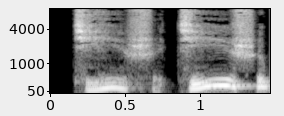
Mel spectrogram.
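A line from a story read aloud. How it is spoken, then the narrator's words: Whisper. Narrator (Russian): прошептала Сесси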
